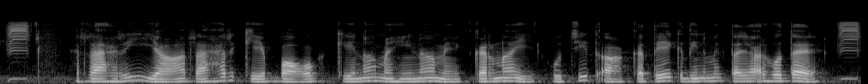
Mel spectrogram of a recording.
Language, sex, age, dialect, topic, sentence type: Maithili, male, 18-24, Bajjika, agriculture, question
